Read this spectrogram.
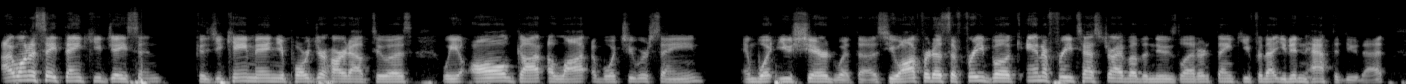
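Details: Adult male speaker; no speech disorder.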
